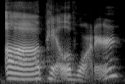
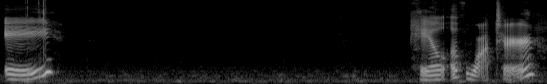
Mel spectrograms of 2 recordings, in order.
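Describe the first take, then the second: First: The word 'a' is said as 'uh'. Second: The word 'a' is said as 'ay'. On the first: "say uh" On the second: "the long A"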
